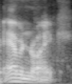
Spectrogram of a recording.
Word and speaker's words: Ehrenreich: han solo i'm not going to try and pronounce his name if you want to older neck and reich that's it holden ehrenreich um and they brought him out and i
